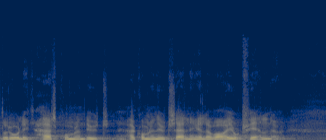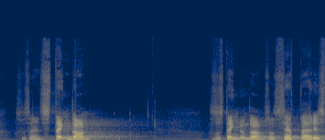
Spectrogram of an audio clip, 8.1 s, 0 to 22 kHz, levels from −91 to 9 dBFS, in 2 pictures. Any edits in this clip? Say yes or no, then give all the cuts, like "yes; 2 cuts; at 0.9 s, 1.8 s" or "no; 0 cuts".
no; 0 cuts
